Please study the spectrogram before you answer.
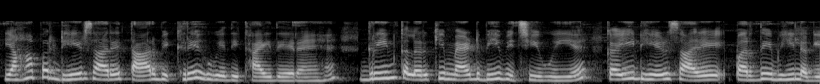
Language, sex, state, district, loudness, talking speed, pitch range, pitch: Hindi, female, Bihar, Purnia, -20 LUFS, 190 wpm, 205-255 Hz, 230 Hz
